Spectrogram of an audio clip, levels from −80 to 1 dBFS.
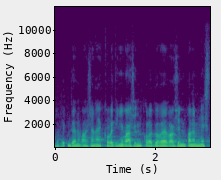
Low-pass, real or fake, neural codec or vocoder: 10.8 kHz; fake; codec, 44.1 kHz, 2.6 kbps, SNAC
